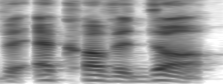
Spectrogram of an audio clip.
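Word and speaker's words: ואכבדה: But in a scroll, it's written like this, missing the letter hey, even though it's pronounced ve'ekaveda, as though it would be spelled with a hey at the end.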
